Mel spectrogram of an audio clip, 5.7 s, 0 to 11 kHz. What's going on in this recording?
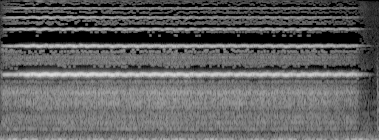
violin arco vib A5
violin arco vibrato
